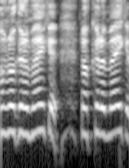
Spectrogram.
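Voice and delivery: retold panicky plea, pitched well up; mock desperate. Imitating mate Scott going down in the water, desperate. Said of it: "my mate Scott went down".

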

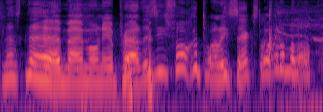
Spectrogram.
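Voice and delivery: mock the lad in front of her. Bumper mocking the apprentice to the customer: jeering high mockery.

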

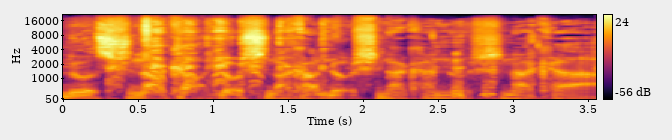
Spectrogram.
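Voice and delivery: tief und langsam, immer tiefer; tiefe Intro-Stimme. Acted. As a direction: wie ein dunkler Showansager, gedehnt. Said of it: "catchigeren Anfang haben". (tiefe, gedehnte Ansagerstimme)

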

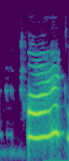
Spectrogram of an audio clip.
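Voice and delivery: whiny, babyish mock child, very high; exaggerated little-kid whine, pleading in a squeaky pitch; Caillou. Whiny cartoon kid begging his dad for the park, mocking whine. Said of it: "He's so whiny".

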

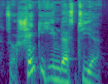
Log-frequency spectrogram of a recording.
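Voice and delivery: plain reading voice

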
